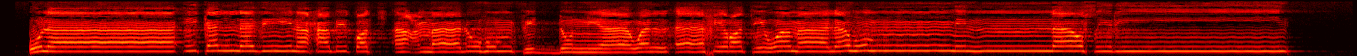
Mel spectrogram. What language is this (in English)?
Arabic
